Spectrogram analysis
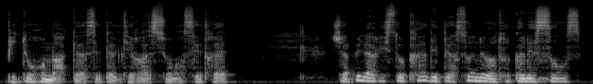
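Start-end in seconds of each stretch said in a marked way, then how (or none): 3.3-5.8 mildly gloating, higher pitched; cruel glee. A narrator's reading. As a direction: needle her with a touch of cruel pleasure. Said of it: "avec une joie cruelle". (joie cruelle contenue)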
